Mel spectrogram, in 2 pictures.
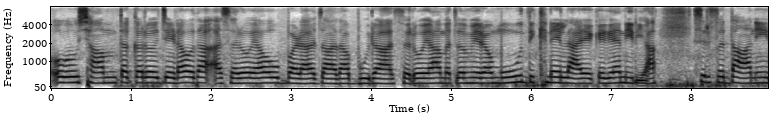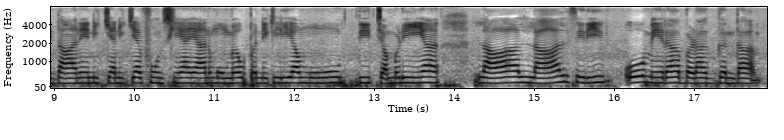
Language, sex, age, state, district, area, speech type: Dogri, female, 18-30, Jammu and Kashmir, Jammu, rural, spontaneous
